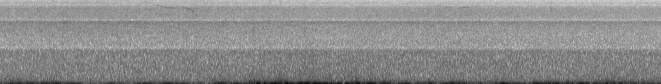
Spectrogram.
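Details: Gusty wind buffets the microphone with a deep rumble and rustling, and no animal call comes through.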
